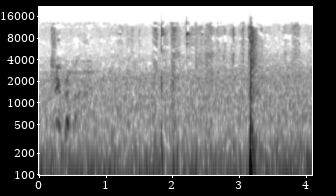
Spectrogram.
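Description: A football struck once with a sharp, loud thud about three seconds in, over a steady low background rumble.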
